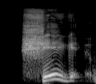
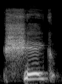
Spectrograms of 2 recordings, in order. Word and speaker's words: Chig: So, but just for the record, though, Shig would actually probably be the proper pronunciation because it comes from Anton Chigurh is where right. My name origin comes from. So they actually probably pronounced it righter than every person that knows me does because people just went Chig because, you know, that's how it's spelled.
